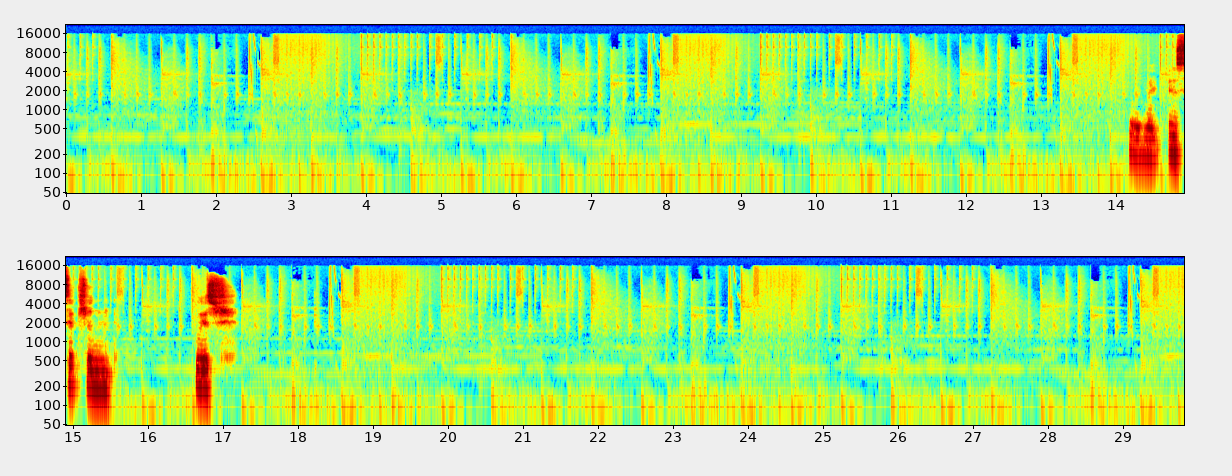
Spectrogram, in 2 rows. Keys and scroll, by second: 27.9 1.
